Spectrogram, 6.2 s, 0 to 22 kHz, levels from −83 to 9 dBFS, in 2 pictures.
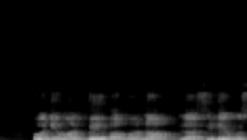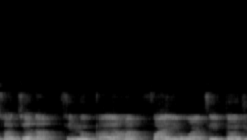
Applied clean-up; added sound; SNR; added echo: none; none; none; reverberation time 0.6 s.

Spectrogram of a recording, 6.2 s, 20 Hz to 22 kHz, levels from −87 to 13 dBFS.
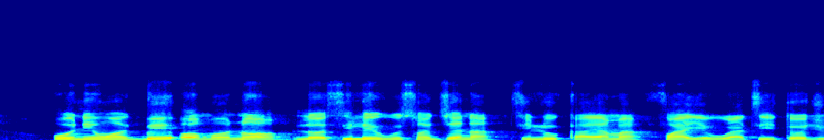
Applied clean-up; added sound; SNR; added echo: none; none; none; none.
